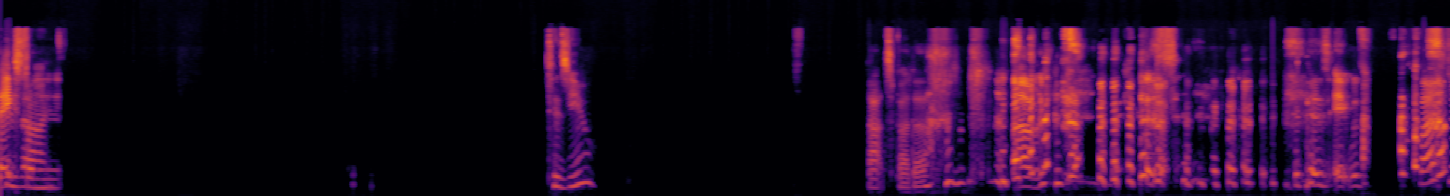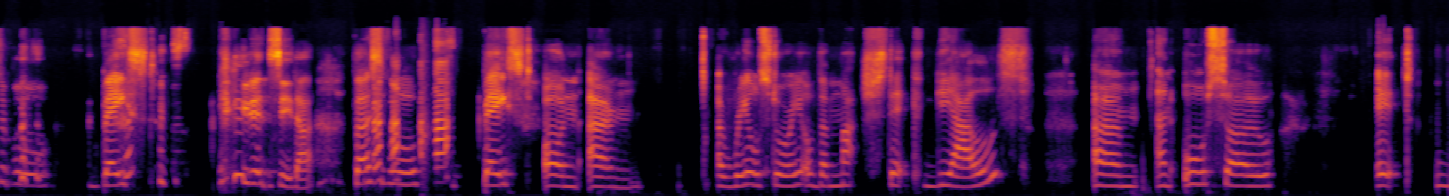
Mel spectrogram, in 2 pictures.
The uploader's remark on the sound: our first zoom podcast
